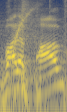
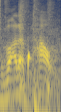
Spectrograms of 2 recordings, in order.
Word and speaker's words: vada pav: First of all, vada pav, that's not how you say it. It's vada pav. Like, pow.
